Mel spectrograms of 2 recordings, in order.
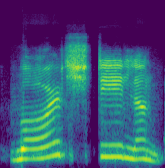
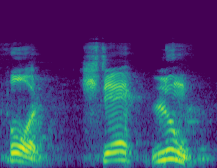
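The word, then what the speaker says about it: Vorstellung: alphabets याद करो तो ये वी फॉर फॉर एस जहां भी आएगा की आवाज निकालेगा ठीक है फॉर स्टंग लफज़ क्या है जो प्रोनाउंस करो बोर स्टंग हां वही ना बोर नहीं है फॉर स्टे लंग बोलो भाई फोर स्टेल फिर वो बी को फ की फोर स्टेलंग फोर स्टेल या फोर स्टेलंग में इंट्रोडक्शन ठीक है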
